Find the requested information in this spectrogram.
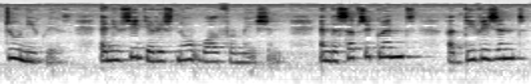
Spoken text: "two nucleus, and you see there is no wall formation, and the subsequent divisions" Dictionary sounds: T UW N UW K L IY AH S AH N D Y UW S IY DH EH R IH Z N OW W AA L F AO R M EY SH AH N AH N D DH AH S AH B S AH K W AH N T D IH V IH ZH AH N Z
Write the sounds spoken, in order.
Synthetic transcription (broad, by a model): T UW N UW K L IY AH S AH N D Y UW S IY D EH R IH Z N OW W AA L F AO R M EY SH AH N AH N D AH S AH B S AH K W AH N T D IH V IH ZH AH N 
